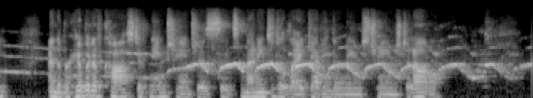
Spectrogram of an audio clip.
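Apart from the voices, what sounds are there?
sirens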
